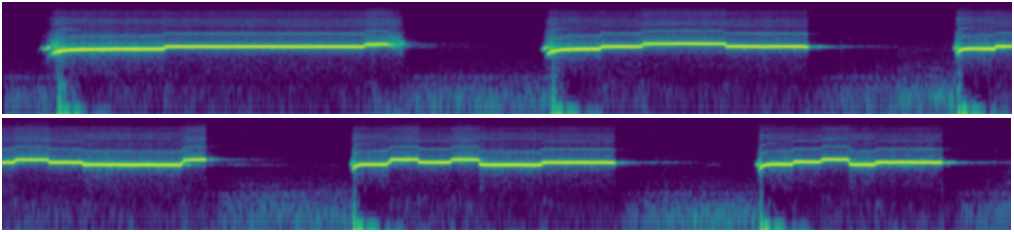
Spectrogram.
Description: precolombino ocarina arica; musica prehispanica de Chile

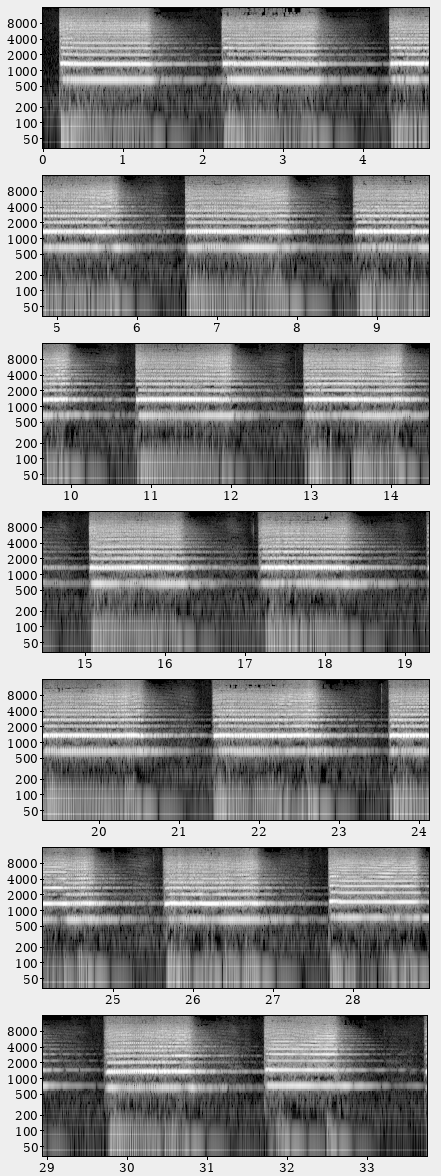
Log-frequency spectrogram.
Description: flauta mapuche, musica prehispanica de Chile

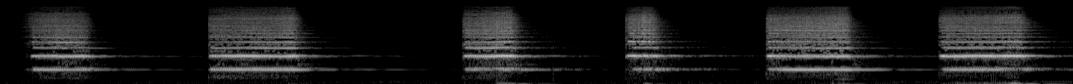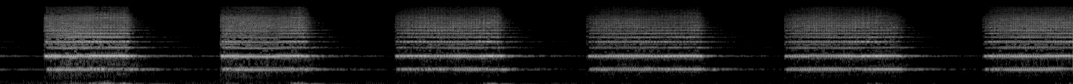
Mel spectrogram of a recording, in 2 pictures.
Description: antara diaguita, musica prehispanica de Chile

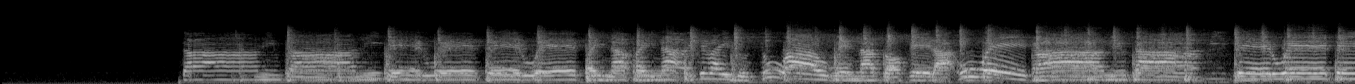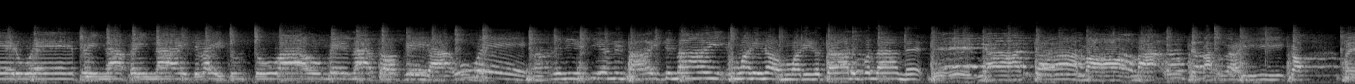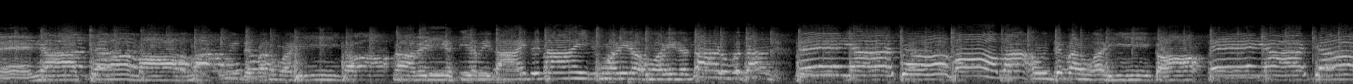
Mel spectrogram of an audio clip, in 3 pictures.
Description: rapa nui utami, musica y danza

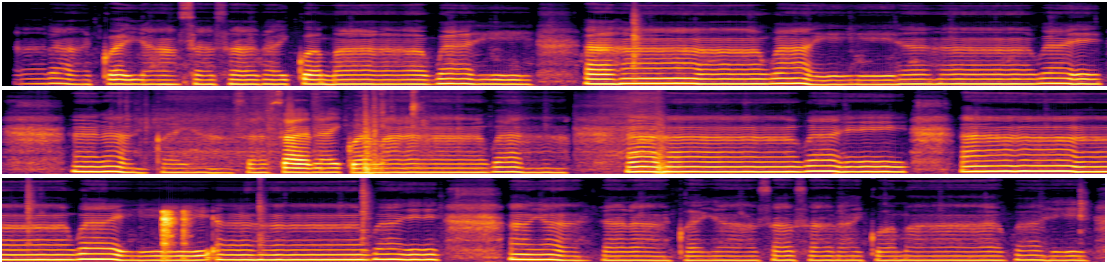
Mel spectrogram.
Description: yamana canto chiehaus

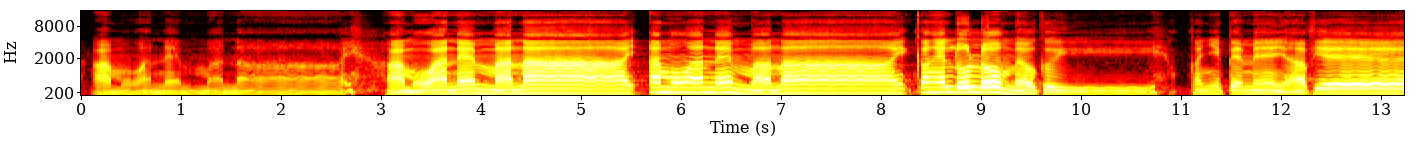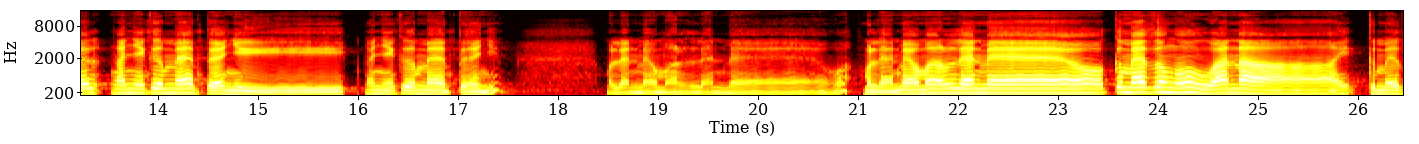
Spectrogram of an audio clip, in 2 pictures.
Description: mapuche canto

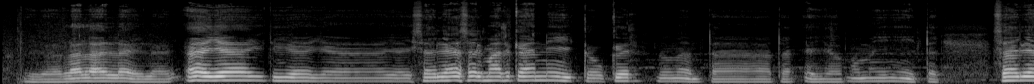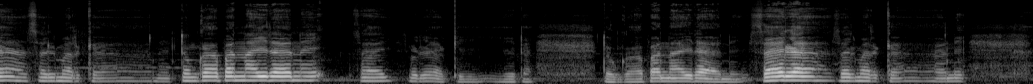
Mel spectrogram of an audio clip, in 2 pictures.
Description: aymara canto de la papa

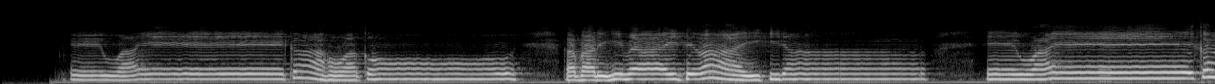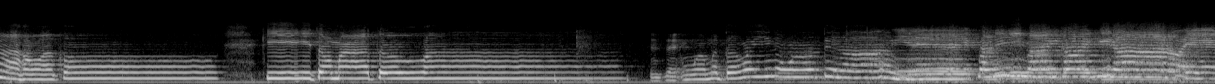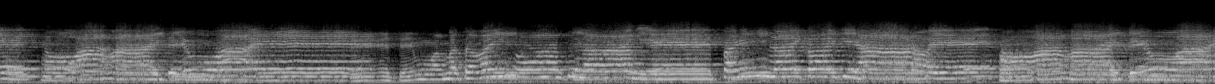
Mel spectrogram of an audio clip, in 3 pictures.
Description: rapa nui riu, musica y danza

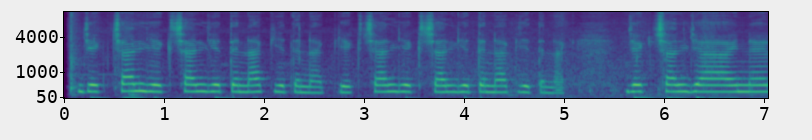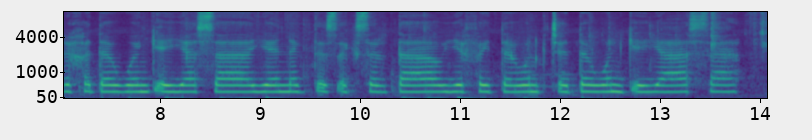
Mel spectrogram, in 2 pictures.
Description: qawashqar cancion del huemul; Kawashkar

